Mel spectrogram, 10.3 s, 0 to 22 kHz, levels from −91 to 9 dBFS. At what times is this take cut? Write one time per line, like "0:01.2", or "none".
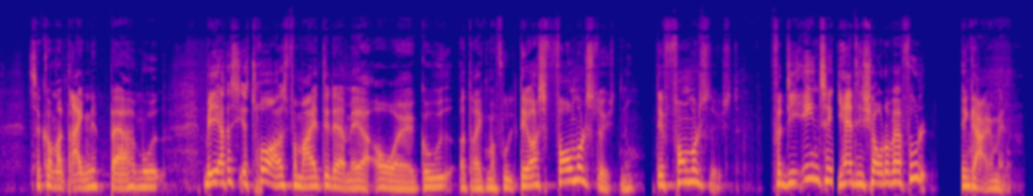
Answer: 0:02.3
0:06.4
0:08.3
